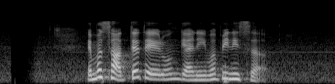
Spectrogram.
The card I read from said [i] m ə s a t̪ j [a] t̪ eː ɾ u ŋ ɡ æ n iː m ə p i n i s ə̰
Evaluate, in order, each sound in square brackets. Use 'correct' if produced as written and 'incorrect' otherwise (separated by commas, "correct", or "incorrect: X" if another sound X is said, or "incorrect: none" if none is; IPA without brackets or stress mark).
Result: incorrect: e, incorrect: ə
